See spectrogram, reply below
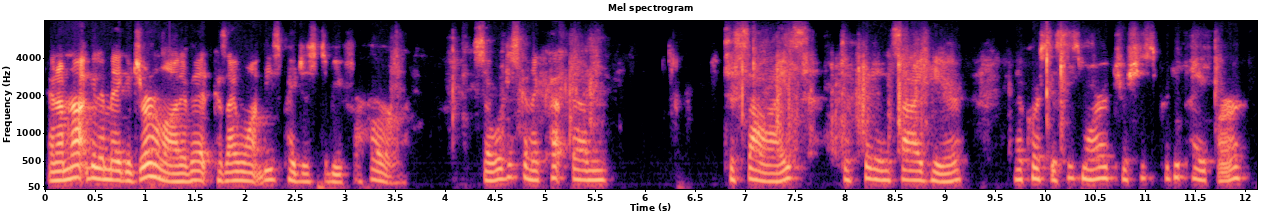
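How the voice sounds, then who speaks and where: A woman with a slightly froggy, hoarse voice, chatting casually as she works on a craft project and reads viewer comments. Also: fairly low pitch, moderate pace, a bit bright, slight background noise. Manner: chatty, thinking aloud while working, reading comments. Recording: dull lo-fi sound.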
